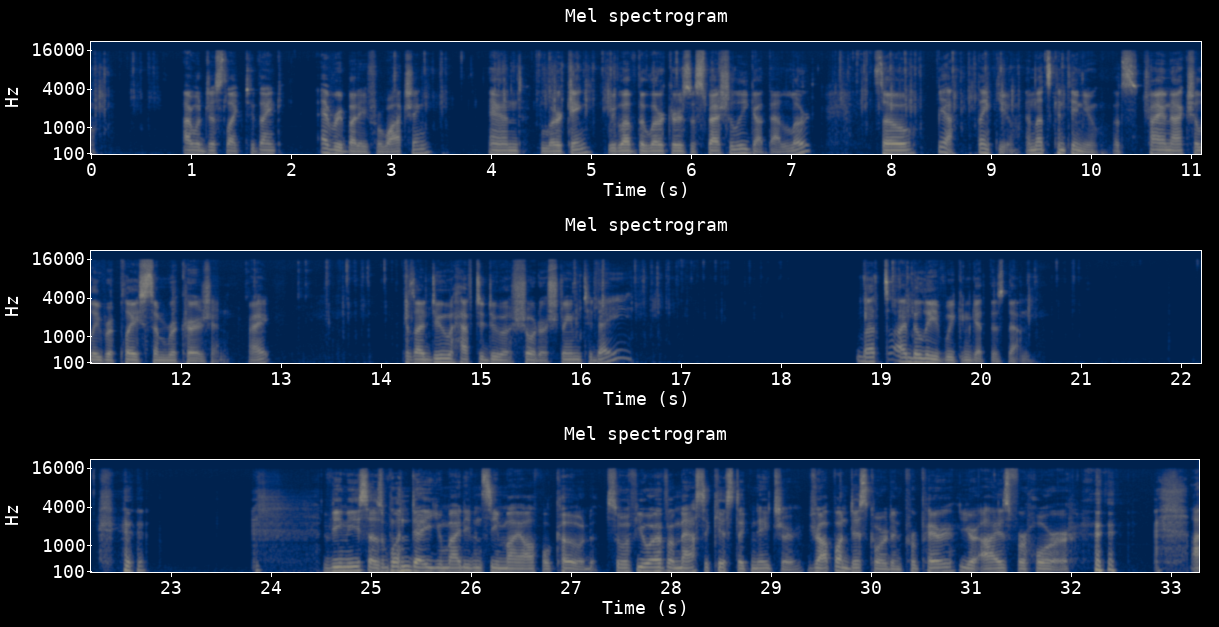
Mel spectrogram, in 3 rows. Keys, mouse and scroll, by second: 0.0 ctrl+n, 0.0 ctrl+g, 0.1 ctrl+e, 0.6 ctrl+s, 3.5 ctrl+s, 4.0 ctrl+p, 4.2 ctrl+p, 4.4 ctrl+space, 4.5 ctrl+a, 4.6 ctrl+p, 4.8 ctrl+p, 4.9 ctrl+p, 5.1 ctrl+e, 5.8 ctrl+g, 6.3 ctrl+s, 7.5 ctrl+a, 7.6 ctrl+space, 7.7 ctrl+e, 7.7 ctrl+n, 7.8 ctrl+n, 8.0 ctrl+n, 8.1 ctrl+g, 8.2 ctrl+e, 8.7 ctrl+s, 8.9 ctrl+n, 9.2 ctrl+e, 9.7 ctrl+s, 10.4-11.0 scroll up 5, 12.6 click, 12.7 click, 13.2 click, 13.2 click, 13.8 ctrl+x, 16.1 ctrl+Return, 16.7 ctrl+s, 16.8 ctrl+a, 17.0 ctrl+space, 17.0 ctrl+e, 17.1 ctrl+n, 17.2 ctrl+n, 17.3 ctrl+g, 17.4 ctrl+e, 17.8 ctrl+s, 17.8 ctrl+n, 18.0 ctrl+n, 19.1 ctrl+n, 19.3 ctrl+s, 20.4 ctrl+e, 20.9 ctrl+s.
